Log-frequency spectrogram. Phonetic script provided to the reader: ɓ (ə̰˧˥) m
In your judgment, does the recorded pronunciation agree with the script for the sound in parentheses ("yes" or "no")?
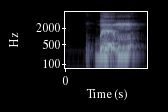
yes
